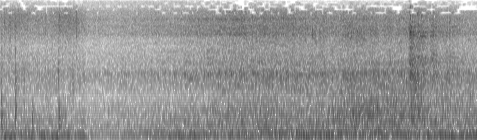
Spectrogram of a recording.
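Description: Boats churn through choppy water.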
